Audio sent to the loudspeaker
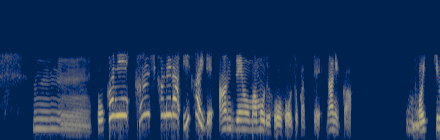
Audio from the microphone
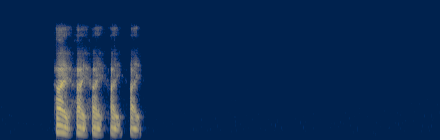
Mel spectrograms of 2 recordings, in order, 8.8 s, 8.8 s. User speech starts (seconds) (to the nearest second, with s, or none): 1 s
